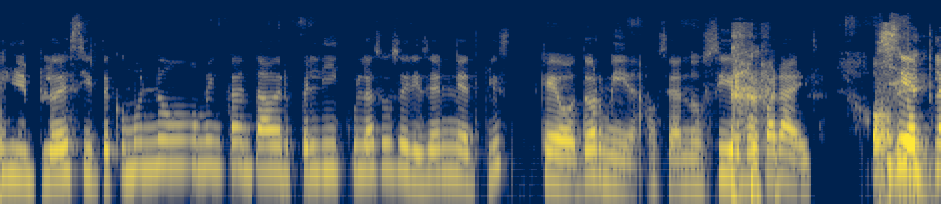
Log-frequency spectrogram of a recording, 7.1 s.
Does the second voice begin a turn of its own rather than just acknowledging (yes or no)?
no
